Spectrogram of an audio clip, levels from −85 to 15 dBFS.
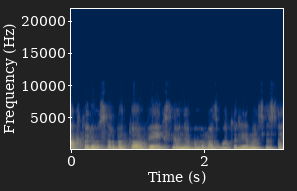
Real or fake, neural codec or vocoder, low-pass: real; none; 10.8 kHz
